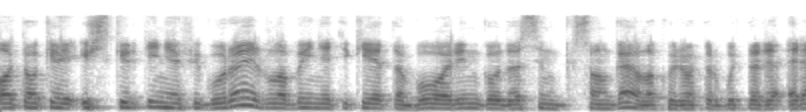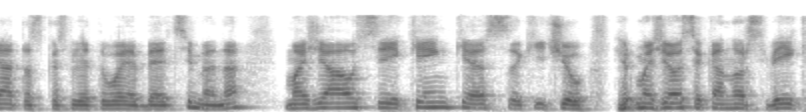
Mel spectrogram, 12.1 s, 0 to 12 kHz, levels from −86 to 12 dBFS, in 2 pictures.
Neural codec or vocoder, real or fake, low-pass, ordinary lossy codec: none; real; 7.2 kHz; AAC, 48 kbps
